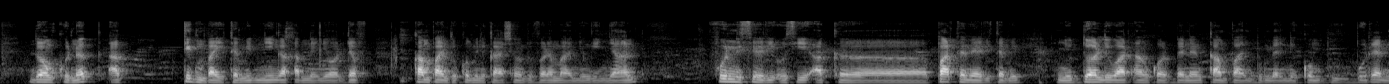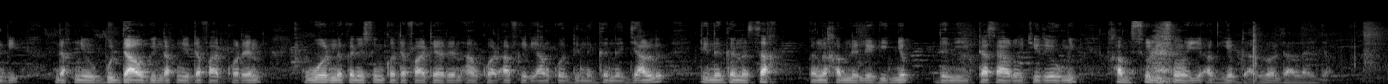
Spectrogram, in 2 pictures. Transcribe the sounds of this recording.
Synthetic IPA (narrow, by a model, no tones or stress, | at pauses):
dɔŋkunɐk̚ɐk̚ | tiɡmbɐjtɐmit̚niŋɡɐxɐmnɛɲɔːdɛf | kampaːɲdukomynikasiɔ̃nbivɐɾɐmaɲuŋɡiɲaːn | furniseɾiʔosiɐk | partɐnɛɾjitɐmit̚ɲudɔlːiwataŋkɔːrbɛnɛnkampaɲbumɛlnikɔmbubuɾɛnbi | ndɐxɲubudawbindɐxɲudɐfaːt̚kɔɾɛn | wəːrnɐkɐnisunkɔdɐfaːtɛɾɛnaŋkɔːɾɐfiɾiaŋkɔːrdinɐɡɐnɐɟalːə | dinɐɡɐnɐsɐx | b̥ɛŋɡɐxɐmnɐlɛɡiɲəp̚dɐɲutɐsaːɾɔciɾewmi | xɐmsolisjɔ̃jiɐkjəp̚da̰lɔːldalːajɲam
